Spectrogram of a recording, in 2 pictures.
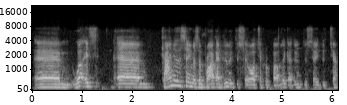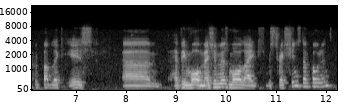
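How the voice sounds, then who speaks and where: A man in his twenties from the Netherlands joins a live stream as a guest over a video call. His voice is mid-pitched, and he talks in a relaxed, hesitant way full of fillers. The audio is slightly muffled and lo-fi. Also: normal speed. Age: 20s. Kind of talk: casual interview chat.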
